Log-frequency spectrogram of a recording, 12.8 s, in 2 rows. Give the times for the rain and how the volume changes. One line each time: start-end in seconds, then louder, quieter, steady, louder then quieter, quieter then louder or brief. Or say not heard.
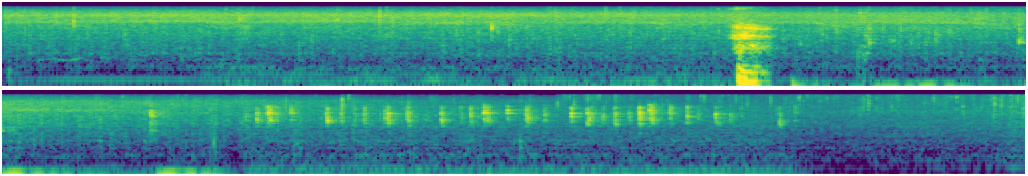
0.0-12.7 quieter.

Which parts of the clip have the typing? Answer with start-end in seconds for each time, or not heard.
1.1-11.4.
